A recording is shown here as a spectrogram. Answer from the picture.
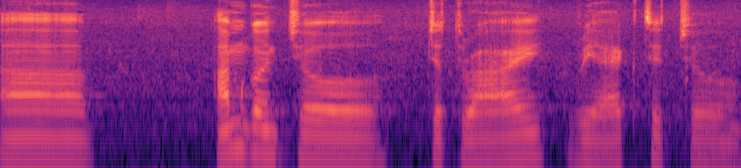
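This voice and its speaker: Speaking very slowly, a man with a medium-pitched voice talks in a strong Brazilian accent. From Brazil or Portugal. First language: Portuguese. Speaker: YouTube reactor. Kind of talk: casual video commentary. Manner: halting, many restarts.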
